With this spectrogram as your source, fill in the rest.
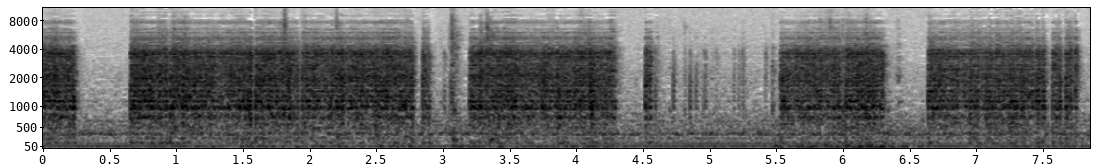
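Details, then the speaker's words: Canadian General Electric KM-5 vacuum tube radio: loud rushing crackle cutting in and out every second or two with quiet gaps; noise persists with volume turned down, fault appears centred in audio output circuits; intermittent crackling noise. "that's interesting the volume turned down you still get the noise"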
